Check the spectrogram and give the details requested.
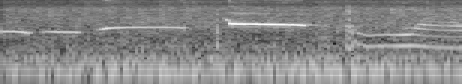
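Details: Indian ringneck parakeet kept as a talking pet; clear whistled tones, one held high note, with sliding pitch, amid repeated spoken greetings of good morning.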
